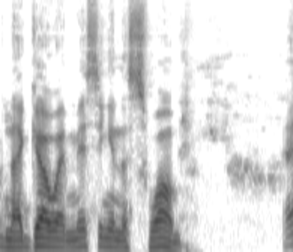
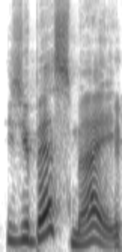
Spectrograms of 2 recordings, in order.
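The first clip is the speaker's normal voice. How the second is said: higher, louder needling jibe; mock teasing; 7 semitones higher, 5 dB louder than usual. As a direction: imitate winding up a raging mate. Teasing reply acted to ranting mate.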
